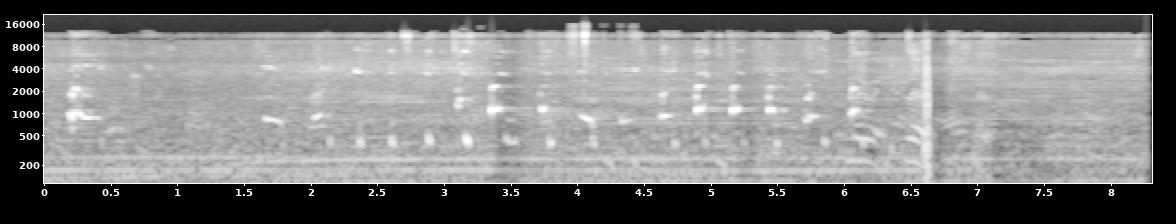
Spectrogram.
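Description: A dog whining, a quick string of short, high whimpers and yips, with one louder sharp sound near the end.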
